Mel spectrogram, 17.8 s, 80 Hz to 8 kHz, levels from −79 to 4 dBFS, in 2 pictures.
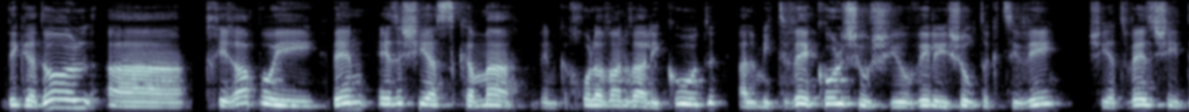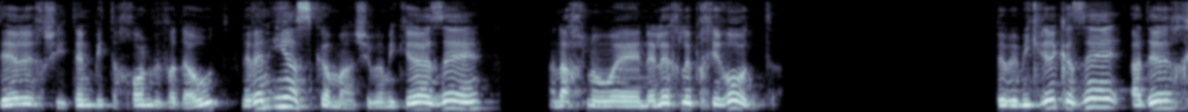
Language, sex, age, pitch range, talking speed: Hebrew, male, 30-49, 120-170 Hz, 115 wpm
